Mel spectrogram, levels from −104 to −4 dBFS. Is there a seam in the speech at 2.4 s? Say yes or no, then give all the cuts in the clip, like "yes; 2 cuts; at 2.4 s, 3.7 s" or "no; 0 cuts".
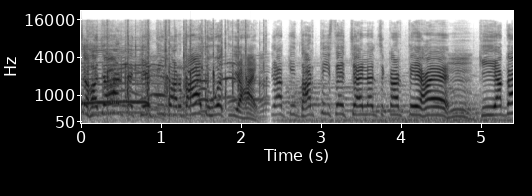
yes; 1 cut; at 2.4 s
